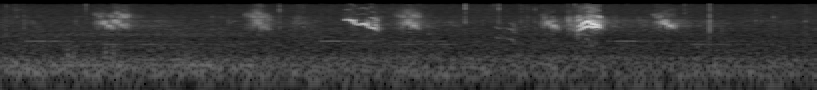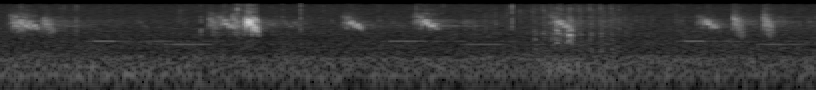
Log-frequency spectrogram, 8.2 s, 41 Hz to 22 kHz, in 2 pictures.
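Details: Sparrows coming to be fed at Tenmangu shrine, Nakanoshima, on 21 June 2020: sparse, fairly soft high chirps scattered irregularly, with a faint steady tone in the background.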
